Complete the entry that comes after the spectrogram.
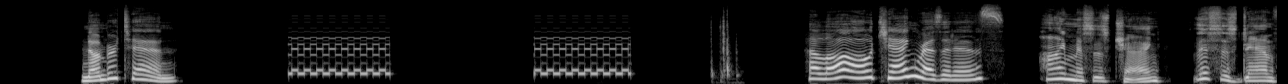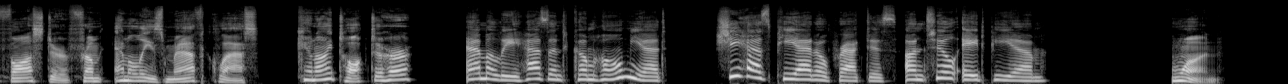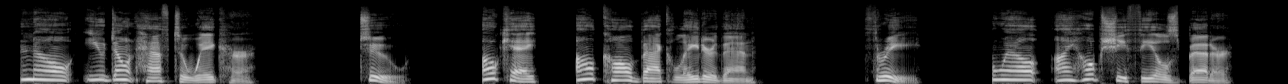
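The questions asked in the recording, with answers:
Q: She has piano practice until 8 p.m.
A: 2: Okay, I'll call back later then.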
